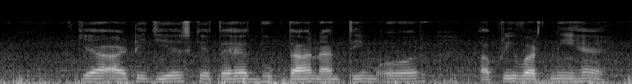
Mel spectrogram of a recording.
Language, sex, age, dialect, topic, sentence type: Hindi, male, 18-24, Hindustani Malvi Khadi Boli, banking, question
